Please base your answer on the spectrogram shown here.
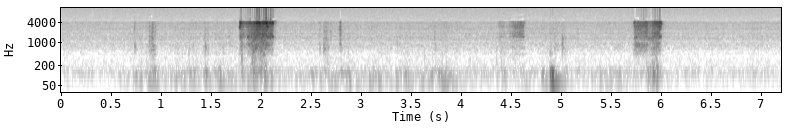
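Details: A quiet room-like hush broken by brief scraping, rustling and clicking bursts, with no animal voice.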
